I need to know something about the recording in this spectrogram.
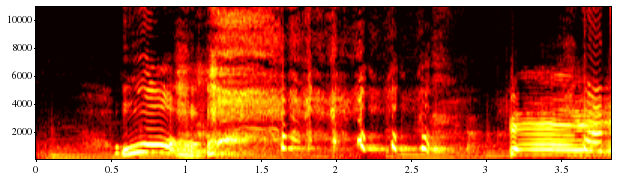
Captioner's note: laughter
